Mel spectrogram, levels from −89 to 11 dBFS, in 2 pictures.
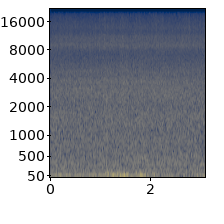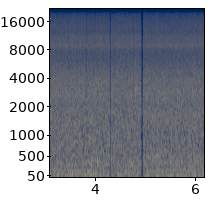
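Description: From 3.81 to 4.97 s the sound drags and stutters, six brief hitches up to 52 ms each: repeated stalls (stutter), where late packets left the jitter buffer empty and the last sound was stretched to cover.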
